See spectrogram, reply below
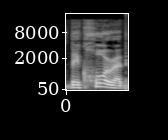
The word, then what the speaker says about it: Bekhora: The word for firstborn is Bekor, B-E-K-H-O-R, which is very similar. And the word for birthright, which is Bekhora, B-E-K-H-O-R-A. And they sound very similar, and they are from the same derivative, the same root in the Hebrew language.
